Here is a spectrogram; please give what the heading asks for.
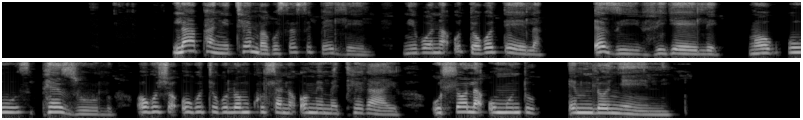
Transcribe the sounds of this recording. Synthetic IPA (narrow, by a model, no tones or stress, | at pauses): lapʰaŋitʰɛmbʱaɣusesib̥ʱɛɮɛla | ŋiβɔna̰ʔud̥ʱɔɣɔtʼɛla | eziviɣɛlɛ | ŋoupʰezulu | oɣut͡ʃɔʔuɣutʰiɣulom̩kʰuɬanɛʔɔmɛmɛtʰɛɣajɔ | uɬɔlaʔumuntʼu | em̩lɔɲeːni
